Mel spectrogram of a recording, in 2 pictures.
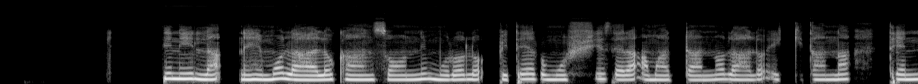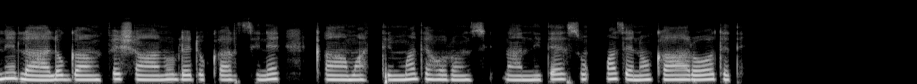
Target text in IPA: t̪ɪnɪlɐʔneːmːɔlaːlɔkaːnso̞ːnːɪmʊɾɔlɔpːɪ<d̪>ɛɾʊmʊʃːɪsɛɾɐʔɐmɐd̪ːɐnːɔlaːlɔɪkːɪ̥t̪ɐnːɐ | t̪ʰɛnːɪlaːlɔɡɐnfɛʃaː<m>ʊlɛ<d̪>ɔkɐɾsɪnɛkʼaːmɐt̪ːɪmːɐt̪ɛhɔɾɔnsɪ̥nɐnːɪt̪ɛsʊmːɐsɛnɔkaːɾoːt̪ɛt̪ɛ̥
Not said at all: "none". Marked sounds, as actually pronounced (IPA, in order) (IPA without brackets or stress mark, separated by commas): t̪, n, d̪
